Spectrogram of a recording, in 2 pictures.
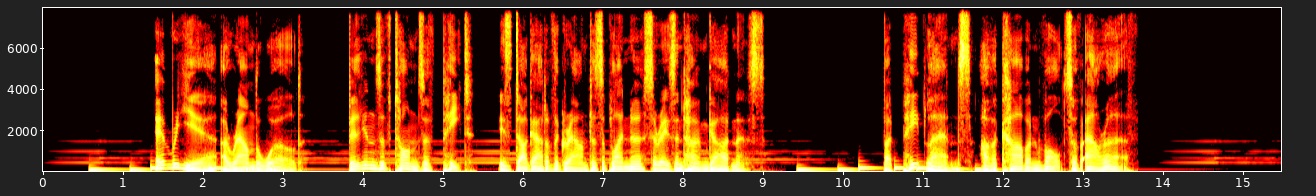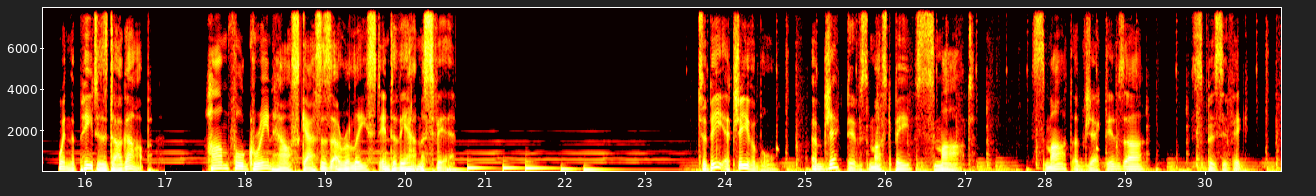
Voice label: natural warm clear male voice over tale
